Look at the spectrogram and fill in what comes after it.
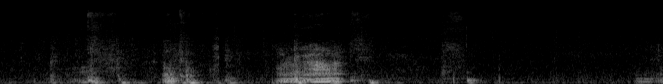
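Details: Mungle, a six-month-old Doberman cross Collie puppy with a pork treat, rumbles out low growls in several short bursts, the longest and loudest near the middle, with quiet gaps between.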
